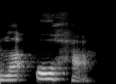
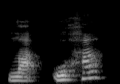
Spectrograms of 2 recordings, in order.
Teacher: H is silent, and the J sounds like an H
